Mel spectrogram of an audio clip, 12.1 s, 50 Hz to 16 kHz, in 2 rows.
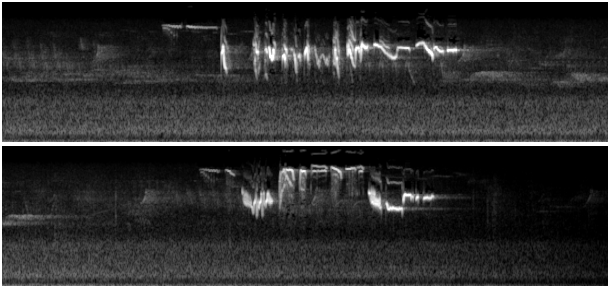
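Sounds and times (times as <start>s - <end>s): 
European robin singing: 0.0s - 6.5s, 7.4s - 10.5s.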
